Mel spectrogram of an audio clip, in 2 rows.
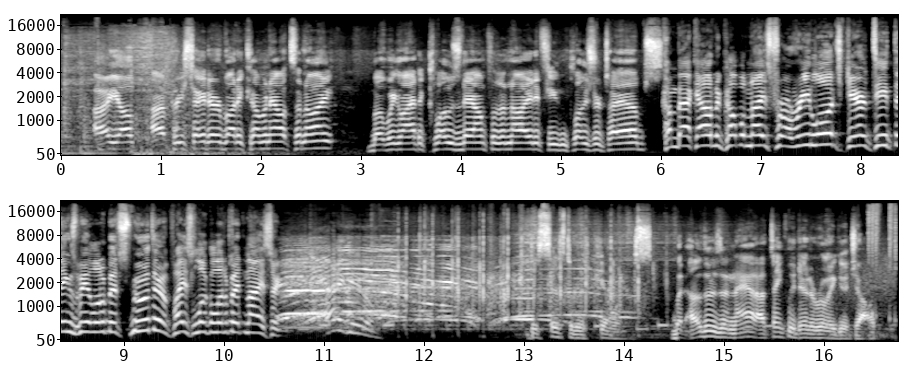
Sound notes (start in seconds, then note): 10.5 cheering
